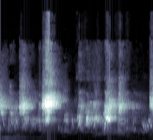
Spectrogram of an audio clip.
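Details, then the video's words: A budgerigar chirps happily at night in a new home, soft raspy high chatter rising to brighter peaks twice, with a faint low murmur at the start. "Cute budgie night happy in new home singing and chirping sounds"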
